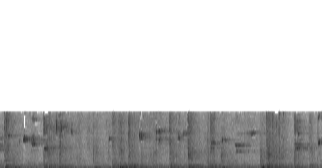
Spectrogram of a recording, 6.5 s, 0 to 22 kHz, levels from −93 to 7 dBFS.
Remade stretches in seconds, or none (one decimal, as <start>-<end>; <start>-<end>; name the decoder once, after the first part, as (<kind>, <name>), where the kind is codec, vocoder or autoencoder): 1.3-4.3 (codec, DAC); 4.8-5.5

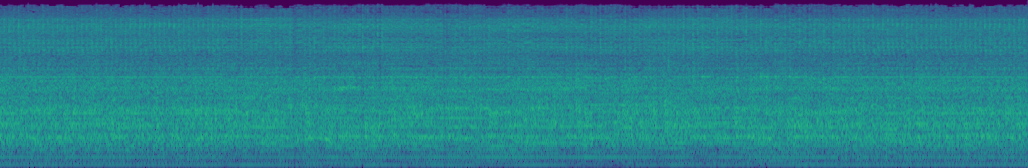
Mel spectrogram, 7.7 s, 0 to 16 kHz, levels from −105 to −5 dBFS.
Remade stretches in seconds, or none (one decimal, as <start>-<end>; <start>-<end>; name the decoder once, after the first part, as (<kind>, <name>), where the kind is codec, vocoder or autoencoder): 1.7-6.3 (codec, SNAC)

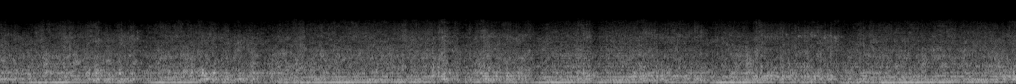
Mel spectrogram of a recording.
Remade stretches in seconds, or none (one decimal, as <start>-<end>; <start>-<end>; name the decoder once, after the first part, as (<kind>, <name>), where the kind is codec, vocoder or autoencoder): 0.0-5.5 (codec, HILCodec); 6.3-10.2

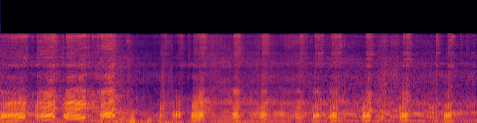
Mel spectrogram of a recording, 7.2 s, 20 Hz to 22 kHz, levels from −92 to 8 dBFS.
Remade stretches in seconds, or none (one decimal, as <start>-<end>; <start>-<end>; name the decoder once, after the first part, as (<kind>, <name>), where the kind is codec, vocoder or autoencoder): 1.9-4.6 (vocoder, Vocos)

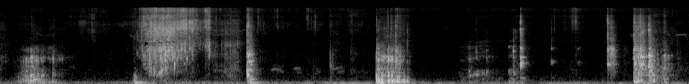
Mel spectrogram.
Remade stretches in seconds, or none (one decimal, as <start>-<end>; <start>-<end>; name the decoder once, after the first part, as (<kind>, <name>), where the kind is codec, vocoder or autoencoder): 3.9-6.5 (autoencoder, DAC-VAE)

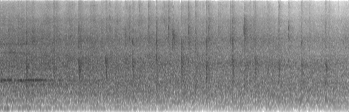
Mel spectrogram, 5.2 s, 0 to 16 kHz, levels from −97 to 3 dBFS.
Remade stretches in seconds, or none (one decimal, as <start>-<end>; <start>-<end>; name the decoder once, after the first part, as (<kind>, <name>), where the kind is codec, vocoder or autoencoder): 0.0-1.0 (autoencoder, DAC-VAE)

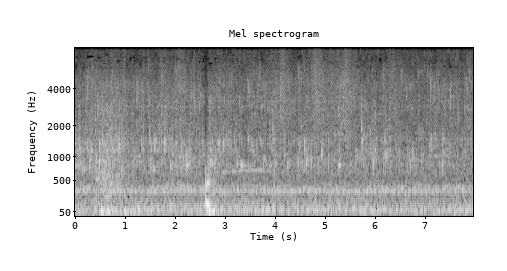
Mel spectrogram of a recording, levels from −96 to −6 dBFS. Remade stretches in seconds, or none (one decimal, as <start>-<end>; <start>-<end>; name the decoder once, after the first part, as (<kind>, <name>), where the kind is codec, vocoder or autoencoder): 1.6-2.3 (vocoder, Vocos)

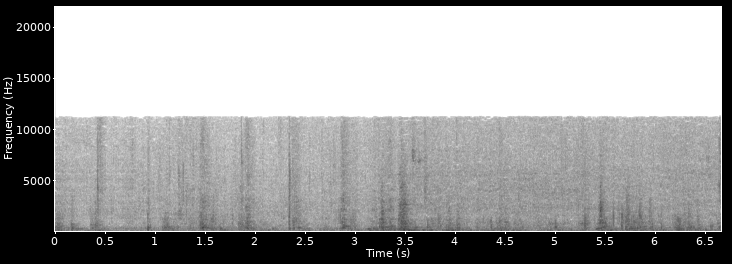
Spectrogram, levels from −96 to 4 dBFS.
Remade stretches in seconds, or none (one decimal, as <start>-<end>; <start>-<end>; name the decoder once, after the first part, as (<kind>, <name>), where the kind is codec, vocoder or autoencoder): 0.0-0.8 (codec, SNAC)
